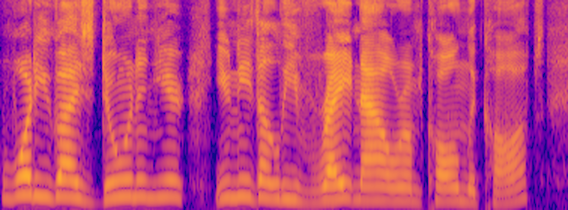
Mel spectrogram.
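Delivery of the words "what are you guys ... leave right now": mock man's angry shout, yelled but contained. Peeking around the corner, the speaker retells a guy overheard: retelling a man screaming. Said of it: "Like he's screaming".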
